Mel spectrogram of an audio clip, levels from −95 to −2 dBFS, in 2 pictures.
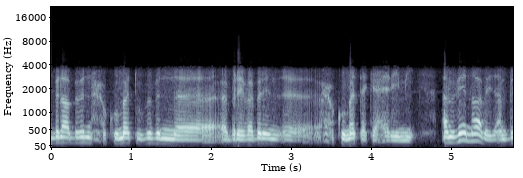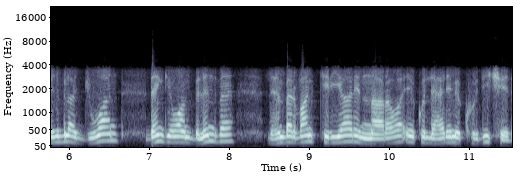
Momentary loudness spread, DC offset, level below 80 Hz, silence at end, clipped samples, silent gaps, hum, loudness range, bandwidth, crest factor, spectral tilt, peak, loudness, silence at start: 7 LU; under 0.1%; -72 dBFS; 0 s; under 0.1%; none; none; 2 LU; 3.9 kHz; 14 dB; -9.5 dB/octave; -4 dBFS; -19 LUFS; 0 s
